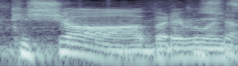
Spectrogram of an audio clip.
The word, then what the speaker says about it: Kashaw: Cashew? Those things are Depends who fishes in you real ask. life. It's Kashaw, but everyone Kashaw. says Kashaw I'm or gonna say Cashew or Kashaw.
